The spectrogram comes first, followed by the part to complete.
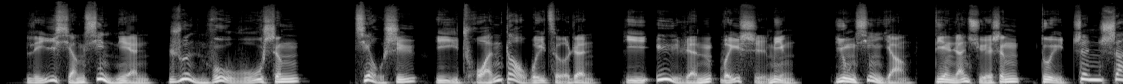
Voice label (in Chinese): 中国梦 劳动美 的解读解说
